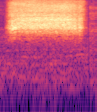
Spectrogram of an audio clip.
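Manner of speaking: long, voiceless shush; hushing shh. Acted. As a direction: shush him so others won't hear. Shushing husband in the restaurant.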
